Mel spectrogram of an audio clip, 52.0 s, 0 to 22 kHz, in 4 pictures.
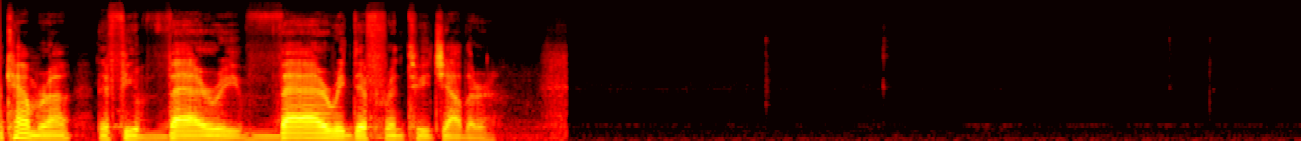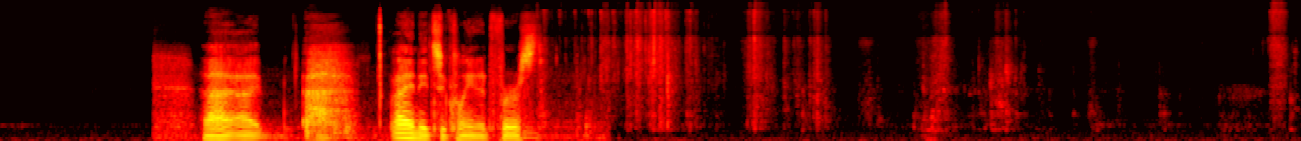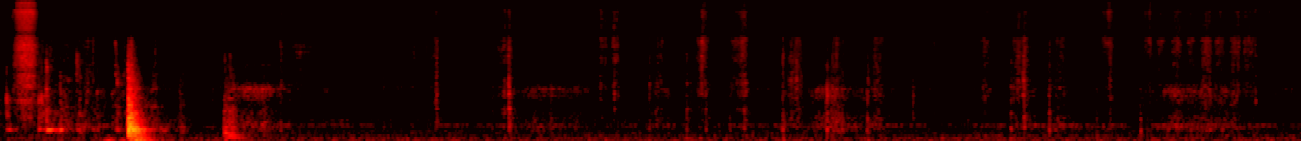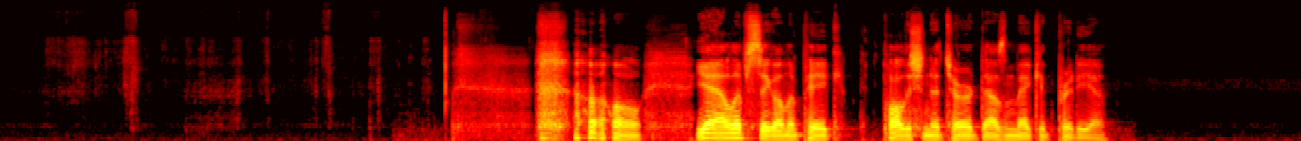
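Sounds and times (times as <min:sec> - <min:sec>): rubbing and handling noises: 0:14.6 - 0:45.0.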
